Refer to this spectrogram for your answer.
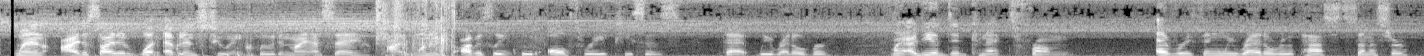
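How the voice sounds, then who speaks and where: A quiet woman's voice at medium pitch, moderate pace and fairly even intonation, over noticeable background noise. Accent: American. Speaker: college student. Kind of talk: class presentation. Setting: outdoors at sunset.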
